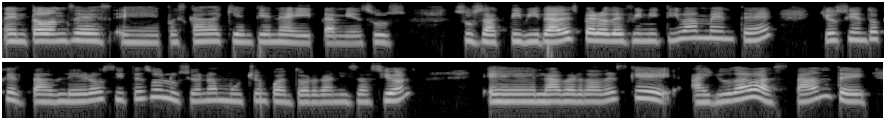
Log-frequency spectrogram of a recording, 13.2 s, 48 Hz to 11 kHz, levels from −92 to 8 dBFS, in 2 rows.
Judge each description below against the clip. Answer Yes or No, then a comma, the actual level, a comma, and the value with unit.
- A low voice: No, very high, 250 Hz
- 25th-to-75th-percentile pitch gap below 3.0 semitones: Yes, narrow, 2.6 semitones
